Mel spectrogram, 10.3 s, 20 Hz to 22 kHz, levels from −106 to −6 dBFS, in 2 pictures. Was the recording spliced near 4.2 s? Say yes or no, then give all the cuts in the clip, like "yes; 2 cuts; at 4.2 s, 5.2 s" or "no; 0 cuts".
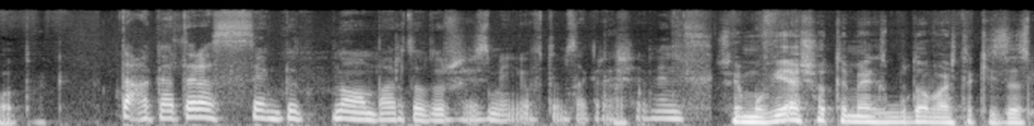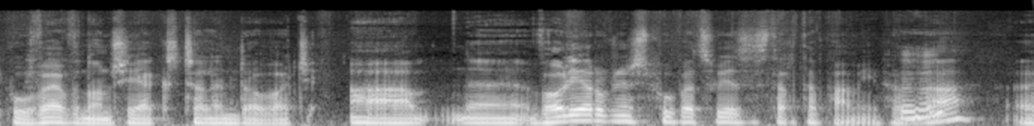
no; 0 cuts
